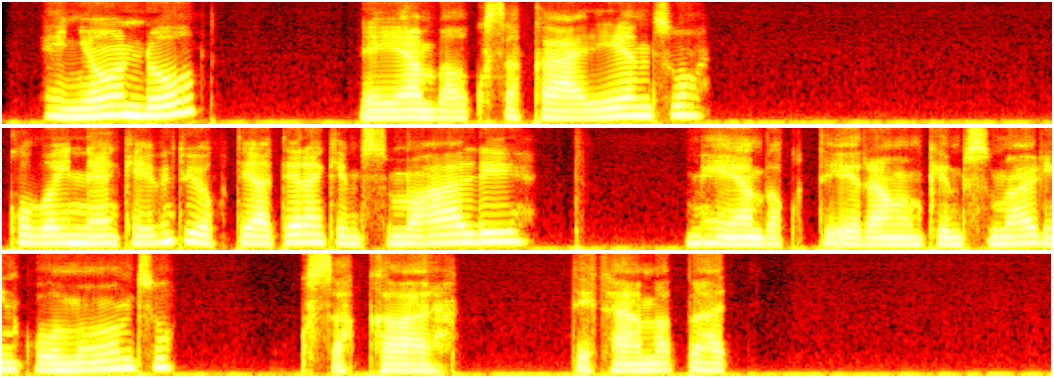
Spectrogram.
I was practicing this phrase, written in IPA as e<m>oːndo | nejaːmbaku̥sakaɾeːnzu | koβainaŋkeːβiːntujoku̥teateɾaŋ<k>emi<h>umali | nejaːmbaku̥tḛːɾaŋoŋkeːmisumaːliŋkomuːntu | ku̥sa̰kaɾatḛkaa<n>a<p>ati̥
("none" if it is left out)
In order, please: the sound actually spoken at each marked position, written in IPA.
ɲ, k, s, m, p

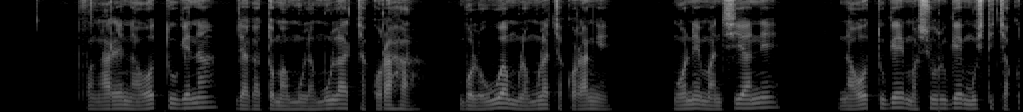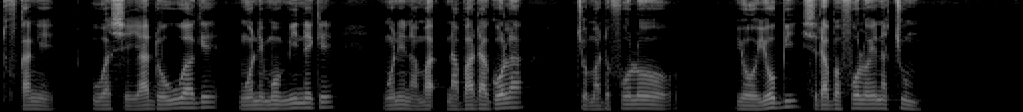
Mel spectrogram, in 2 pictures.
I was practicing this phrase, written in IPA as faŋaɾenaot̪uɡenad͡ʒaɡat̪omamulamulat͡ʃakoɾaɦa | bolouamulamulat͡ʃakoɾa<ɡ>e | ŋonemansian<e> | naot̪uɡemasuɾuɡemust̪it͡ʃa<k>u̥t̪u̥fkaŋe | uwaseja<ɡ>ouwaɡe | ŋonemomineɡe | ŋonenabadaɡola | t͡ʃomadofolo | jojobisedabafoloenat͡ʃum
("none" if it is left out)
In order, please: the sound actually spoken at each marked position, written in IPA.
ŋ, e, k, d

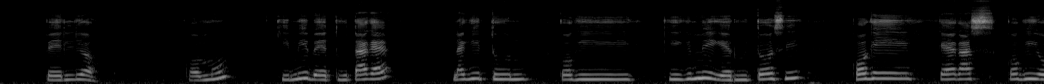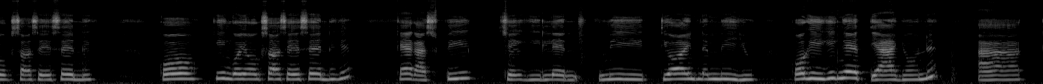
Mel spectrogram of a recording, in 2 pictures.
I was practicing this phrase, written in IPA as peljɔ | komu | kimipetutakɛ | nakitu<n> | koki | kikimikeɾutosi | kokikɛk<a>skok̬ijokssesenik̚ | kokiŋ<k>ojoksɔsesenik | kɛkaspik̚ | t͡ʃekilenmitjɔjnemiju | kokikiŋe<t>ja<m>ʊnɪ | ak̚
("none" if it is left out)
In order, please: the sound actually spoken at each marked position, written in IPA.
n, a, ɡ, t, ɲ

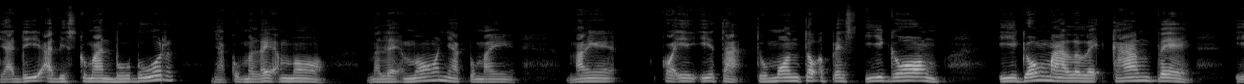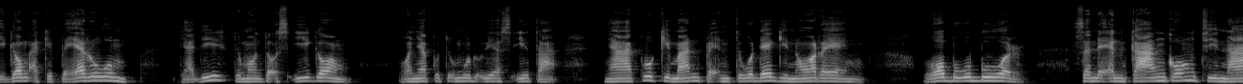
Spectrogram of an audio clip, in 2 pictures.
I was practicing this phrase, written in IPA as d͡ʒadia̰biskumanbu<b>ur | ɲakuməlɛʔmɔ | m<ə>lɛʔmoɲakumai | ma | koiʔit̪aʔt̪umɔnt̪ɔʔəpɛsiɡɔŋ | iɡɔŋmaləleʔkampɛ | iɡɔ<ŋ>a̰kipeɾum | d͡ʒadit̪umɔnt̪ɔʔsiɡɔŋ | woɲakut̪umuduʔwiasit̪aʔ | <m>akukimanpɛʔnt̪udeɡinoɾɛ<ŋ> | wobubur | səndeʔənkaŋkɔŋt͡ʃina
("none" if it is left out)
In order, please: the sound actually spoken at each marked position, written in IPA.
b, ə, ŋ, ɲ, ŋ

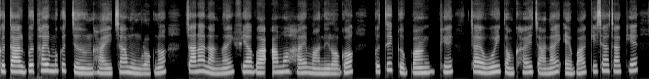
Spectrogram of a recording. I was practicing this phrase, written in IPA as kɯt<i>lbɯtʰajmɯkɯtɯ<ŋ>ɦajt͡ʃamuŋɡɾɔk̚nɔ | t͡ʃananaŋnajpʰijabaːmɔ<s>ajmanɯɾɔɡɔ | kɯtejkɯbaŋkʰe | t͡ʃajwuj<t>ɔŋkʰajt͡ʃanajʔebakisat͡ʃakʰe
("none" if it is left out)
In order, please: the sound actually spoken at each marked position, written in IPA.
a, ŋ, h, t

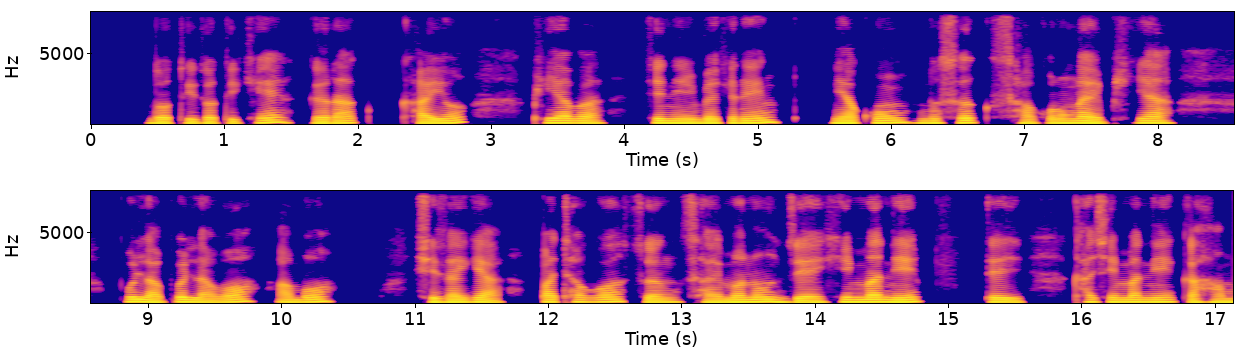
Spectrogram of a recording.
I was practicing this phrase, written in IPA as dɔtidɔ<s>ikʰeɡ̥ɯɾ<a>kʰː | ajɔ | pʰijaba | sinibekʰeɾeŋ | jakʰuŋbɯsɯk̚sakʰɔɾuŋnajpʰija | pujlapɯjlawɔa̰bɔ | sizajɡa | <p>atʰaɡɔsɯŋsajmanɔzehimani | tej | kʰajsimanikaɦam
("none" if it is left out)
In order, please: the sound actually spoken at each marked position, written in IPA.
t, a, p

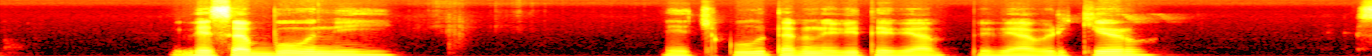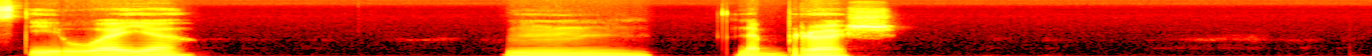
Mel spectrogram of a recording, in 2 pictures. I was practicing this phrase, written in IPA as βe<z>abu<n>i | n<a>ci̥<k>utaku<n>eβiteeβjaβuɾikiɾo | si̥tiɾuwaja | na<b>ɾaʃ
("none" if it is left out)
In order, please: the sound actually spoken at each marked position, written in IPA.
s, n, e, k, n, b

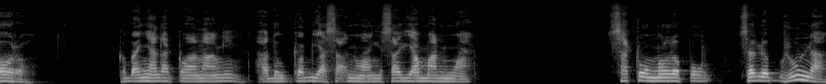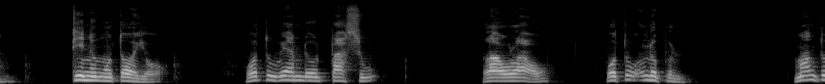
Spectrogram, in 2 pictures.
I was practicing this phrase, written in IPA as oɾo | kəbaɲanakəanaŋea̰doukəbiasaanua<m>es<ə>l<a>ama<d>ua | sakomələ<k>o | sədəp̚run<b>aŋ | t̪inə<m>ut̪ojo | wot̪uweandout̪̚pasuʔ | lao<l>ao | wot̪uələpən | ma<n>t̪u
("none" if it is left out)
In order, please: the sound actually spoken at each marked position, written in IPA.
ŋ, a, i, n, p, d, m, l, n

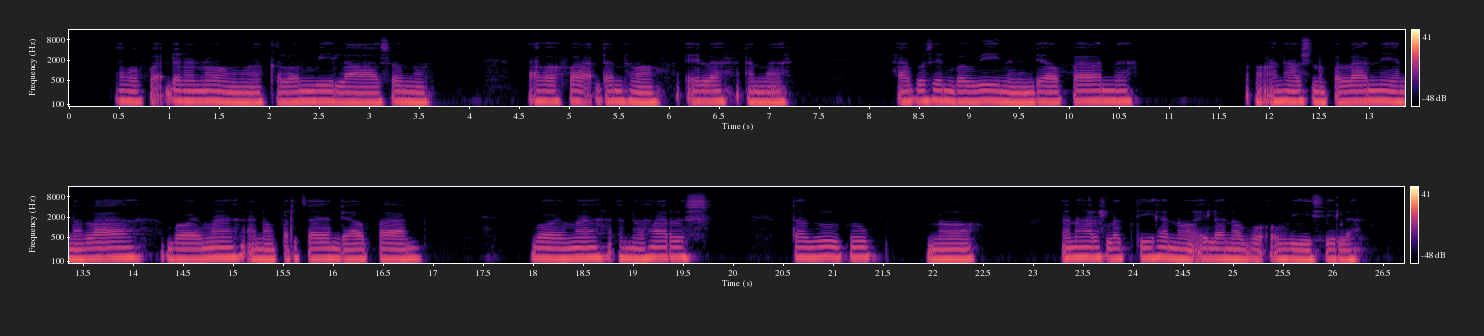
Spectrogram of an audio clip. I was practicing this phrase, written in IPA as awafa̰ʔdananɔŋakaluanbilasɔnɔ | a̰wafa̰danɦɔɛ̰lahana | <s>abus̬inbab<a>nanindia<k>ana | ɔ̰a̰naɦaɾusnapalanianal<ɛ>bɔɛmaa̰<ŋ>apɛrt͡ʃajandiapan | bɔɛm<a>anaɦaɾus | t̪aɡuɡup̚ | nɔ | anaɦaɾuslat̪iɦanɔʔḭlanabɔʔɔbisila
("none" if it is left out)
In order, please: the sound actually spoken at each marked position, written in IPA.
h, i, p, a, n, a

